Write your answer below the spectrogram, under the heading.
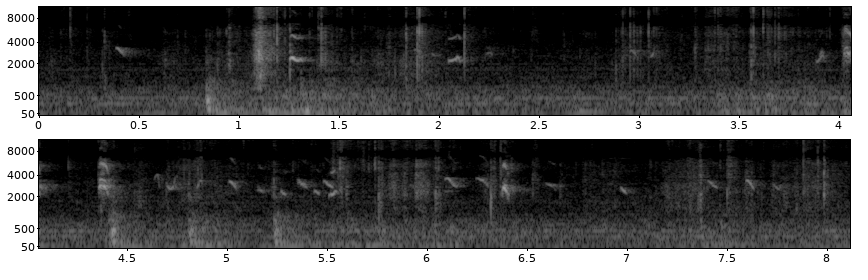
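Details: Silkie chicks and hatching eggs chirping: many short, high, slightly falling peeps come in irregular bursts throughout, with sharp knocking and clicking sounds now and then and a low background rumble.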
